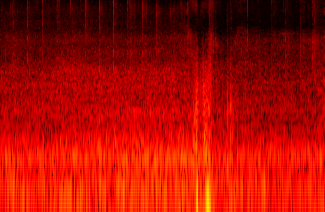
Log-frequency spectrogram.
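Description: Wire whisk stirring pancake batter in a bowl: soft swishing with faint ticks, over a steady low background hum. One thump about two and a half seconds in.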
